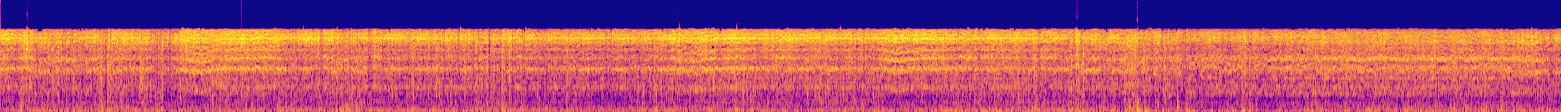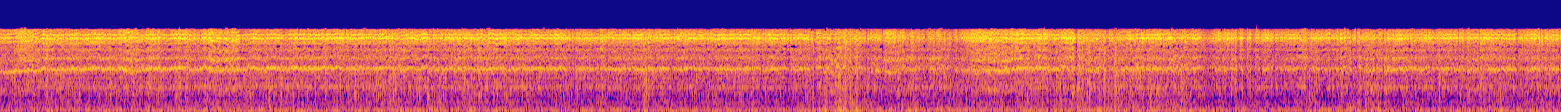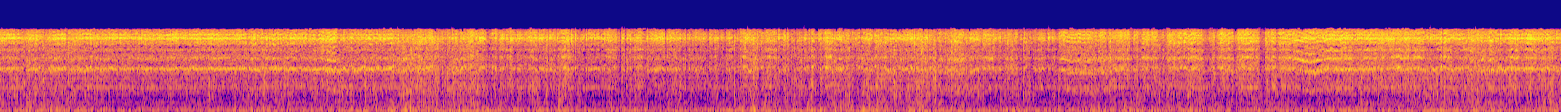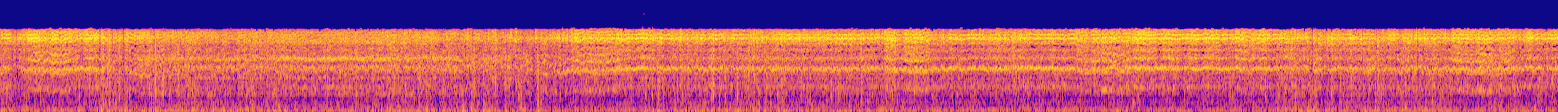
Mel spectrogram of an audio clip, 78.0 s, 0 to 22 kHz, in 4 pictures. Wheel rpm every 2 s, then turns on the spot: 230, 230, 230, 230, 230, 230, 230, 210, 200, 200, 230, 230, 230, 230, 230, 230, 230, 230, 230, 230, 230, 230, 230, 230, 240, 230, 230, 230, 230, 220, 200, 200, 190, 230, 230, 230, 230, 230, 230.
none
